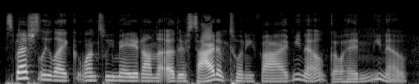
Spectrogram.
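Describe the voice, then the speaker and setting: A woman's voice: sits low, lively intonation, fast, gravelly, a bit bright, dry recording. Chatty woman, dry close mic. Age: 30s. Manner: laughs often, loose and chatty. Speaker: podcast co-host. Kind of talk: casual chat.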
